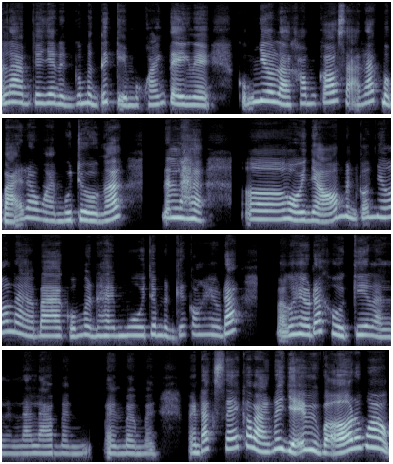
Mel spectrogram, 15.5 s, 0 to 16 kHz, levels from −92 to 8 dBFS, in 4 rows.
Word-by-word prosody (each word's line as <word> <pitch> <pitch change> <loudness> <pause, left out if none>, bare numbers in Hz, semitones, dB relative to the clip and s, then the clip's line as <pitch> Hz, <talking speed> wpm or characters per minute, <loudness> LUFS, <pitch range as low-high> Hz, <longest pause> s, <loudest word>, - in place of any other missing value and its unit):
làm 275 -1 +1
cho 265 - -2
gia 260 +1 0
đình 230 -5 -4
của 250 - -4
mình 260 -3 -1
tiết 285 +3 -4
kiệm 205 -1 -3
một 205 - -9
khoản 225 +5 -5
tiền 230 -4 +2
nè, 210 -2 0 0.3
cũng 300 -10 -4
như 315 -1 +3
là 235 -5 +2
không 250 +2 -6
có 290 +3 +2
xả 320 - -4
rác 290 +5 -2
bừa 255 - +3
bãi 200 -3 +1
ra 295 - -2
ngoài 240 -5 -4
môi 220 +2 -2
trường 220 -4 +2
á. 280 +8 +4 0.4
Nên - - 0
là, 275 -5 +3 0.4
ờ, 255 -1 +1
hồi 245 -3 +3
nhỏ 225 +3 +2
mình 315 -5 -2
có - - -4
nhớ 320 +2 -1
là 310 -9 -2
ba 245 +1 +2
của 235 -1 -5
mình 255 -1 -4
hay 245 0 -2
mua 255 +1 -2
cho 280 - -2
mình 245 -6 -5
cái 265 - -9
con 275 0 -8
heo 275 -2 -6
đất, 330 +7 +3 0.4
và - - -3
con 275 - 0
heo 285 -2 +2
đất 355 +3 0
hồi 275 -7 0
kia 270 0 -1
là 235 -3 -4
là 200 -1 -8
làm 205 0 -6
bằng 195 -1 -11 0.2
bằng 200 -1 -7
bằng 195 -2 -7
bằng - - -10 0.3
bằng 220 - -2
đất 300 +2 0
sét 335 +2 +1
á 385 - +4
bạn. 255 -9 +5
Nó 320 - +3
dễ 270 -4 +6
bị 295 -1 +4
vỡ, 225 +3 +6
đúng 355 +3 +2
hông? 360 -5 +6
255 Hz, 270 wpm, -23 LUFS, 225-290 Hz, 0.4 s, dễ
